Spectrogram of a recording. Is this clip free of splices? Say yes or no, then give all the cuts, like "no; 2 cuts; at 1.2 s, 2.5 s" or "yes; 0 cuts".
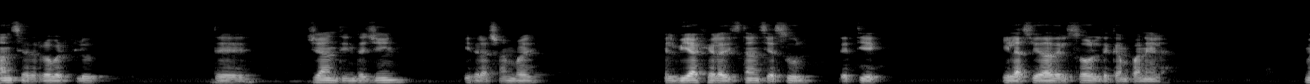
yes; 0 cuts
